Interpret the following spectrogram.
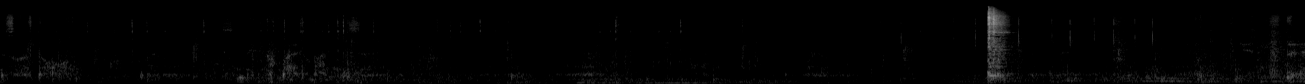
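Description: Faint whispering and soft handling noises, then one sharp knock about ten seconds in, by far the loudest sound.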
